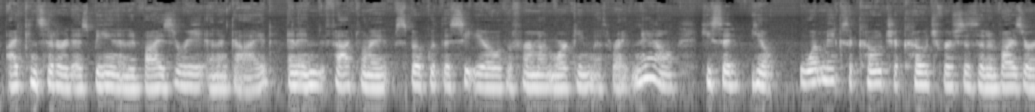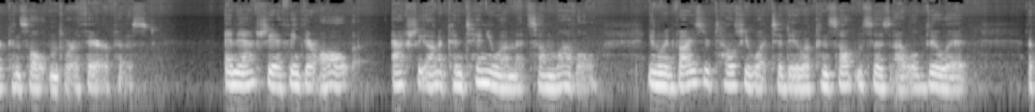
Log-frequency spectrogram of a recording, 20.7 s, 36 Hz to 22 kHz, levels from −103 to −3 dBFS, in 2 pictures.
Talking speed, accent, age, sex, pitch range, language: 215 wpm, American, 50-69, female, 155-175 Hz, English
